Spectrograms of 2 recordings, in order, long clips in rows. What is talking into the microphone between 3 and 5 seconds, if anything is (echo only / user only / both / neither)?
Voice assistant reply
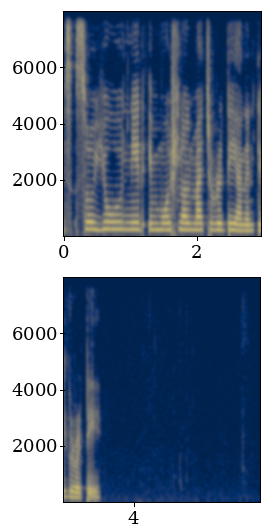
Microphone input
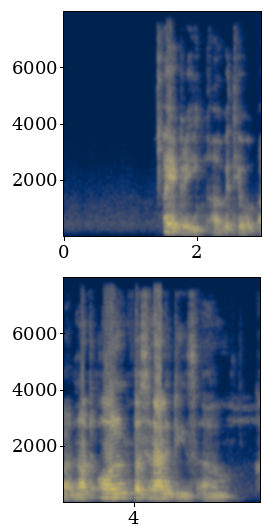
user only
